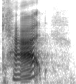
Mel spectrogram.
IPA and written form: kæt (cat)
